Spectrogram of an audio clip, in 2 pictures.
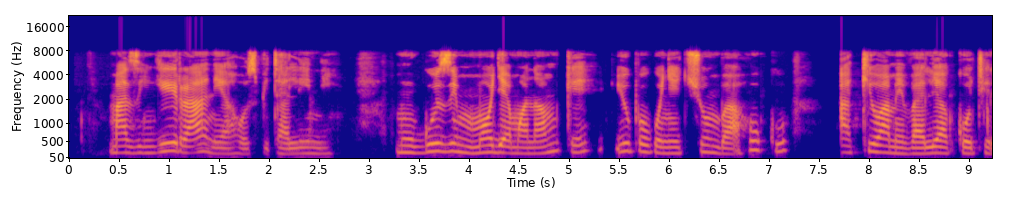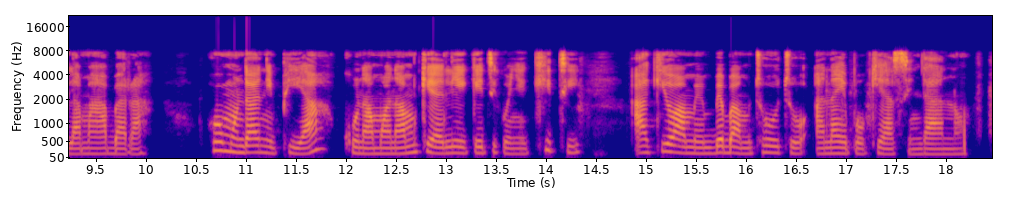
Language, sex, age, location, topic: Swahili, female, 18-24, Kisumu, health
